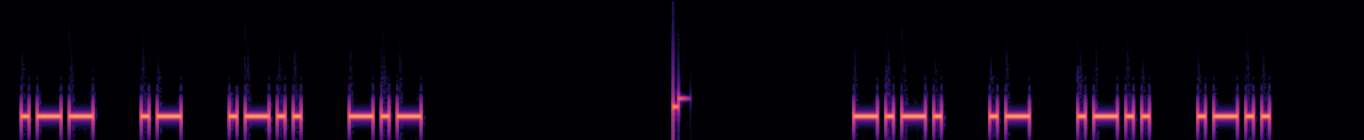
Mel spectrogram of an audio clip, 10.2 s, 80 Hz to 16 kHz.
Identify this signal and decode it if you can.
Morse code, heard as a keyed tone, about 20 wpm, spaced as for 15 wpm, 700 Hz. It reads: WALK CALL
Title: 2x Character Spacing - Top 300 Words - 20wpm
